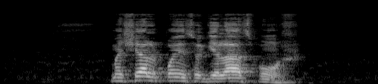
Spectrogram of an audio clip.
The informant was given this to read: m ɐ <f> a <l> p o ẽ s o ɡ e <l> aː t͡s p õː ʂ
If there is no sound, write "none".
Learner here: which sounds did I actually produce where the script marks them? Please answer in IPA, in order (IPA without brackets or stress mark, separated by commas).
ɕ, l, l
